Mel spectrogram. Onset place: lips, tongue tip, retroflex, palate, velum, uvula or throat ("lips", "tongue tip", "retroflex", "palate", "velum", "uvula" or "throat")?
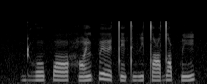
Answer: retroflex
